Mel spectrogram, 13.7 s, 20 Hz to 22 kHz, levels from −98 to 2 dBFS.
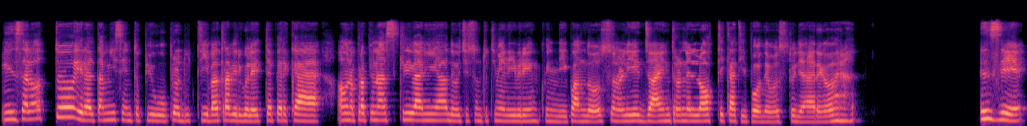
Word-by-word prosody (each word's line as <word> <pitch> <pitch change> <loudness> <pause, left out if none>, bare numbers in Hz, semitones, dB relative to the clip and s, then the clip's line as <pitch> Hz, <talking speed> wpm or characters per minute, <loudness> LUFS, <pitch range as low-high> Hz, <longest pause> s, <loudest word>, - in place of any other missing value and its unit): in 235 +2 -3
salotto, 265 +6 +2
in 265 -5 +4
realtà, 210 0 +2
mi 220 +1 -5
sento 205 -3 -7
"più 195 -2 -4
produttiva" 195 -1 -1
tra 205 +1 +4
virgolette, 190 0 0
perché 200 0 -2 0.5
ho 210 - -1
una 210 -1 0
proprio 215 0 +1
una 210 0 +2
scrivania, 205 -1 0
dove 190 -2 -4
ci 190 - -9
sono 190 +1 -9
tutti 195 +1 -13
i - - -7
miei 190 -1 -2
libri, 185 0 -2
quindi 175 -2 -8
quando 180 -2 0
sono 185 0 -4
lì, 190 0 0
già 180 -1 +4
entro 190 +1 -3
nell'ottica 190 0 0
tipo: 175 -2 -1
devo 165 0 -4
studiare 165 -1 -2
ora. 195 +3 -2 1.6
Uhm, 255 +1 +6
sì. 210 -5 +3
195 Hz, 160 wpm, -24 LUFS, 185-210 Hz, 1.6 s, Uhm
